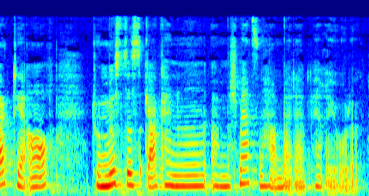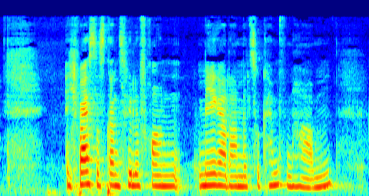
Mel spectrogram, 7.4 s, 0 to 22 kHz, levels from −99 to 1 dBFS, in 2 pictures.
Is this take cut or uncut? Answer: cut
